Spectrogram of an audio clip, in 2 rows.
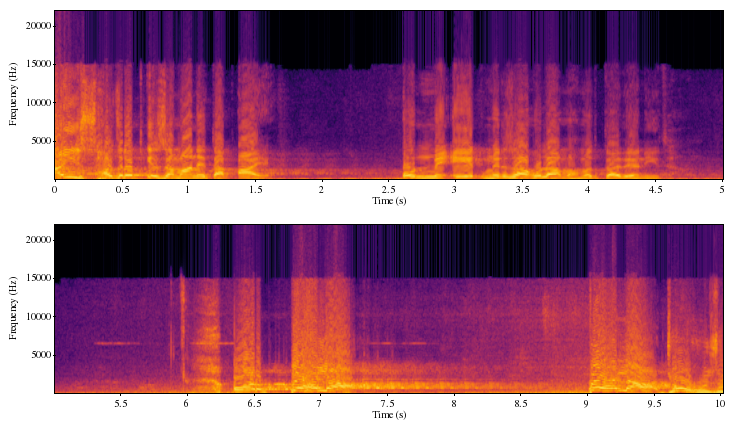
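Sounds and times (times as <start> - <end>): man's amplified voice: 0.0 - 4.9, 6.2 - 8.4, 9.0 - 10.0.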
